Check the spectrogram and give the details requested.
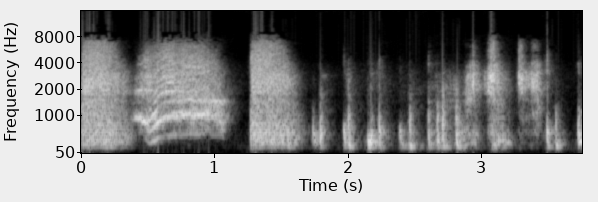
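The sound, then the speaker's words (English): Gunshots that shoot a man to death: two long rushing blasts of noise, then a rapid, irregular volley of short, sharp cracks of varying pitch, loud and with no voices. “He's just been shot to death.”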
